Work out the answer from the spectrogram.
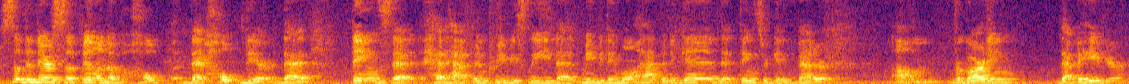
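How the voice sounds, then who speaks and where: Calm, measured woman therapist. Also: on the low side, reverberant, slight background noise. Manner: calm, measured, asks reflective questions. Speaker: therapist in a role-played session. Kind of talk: counseling session role play.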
